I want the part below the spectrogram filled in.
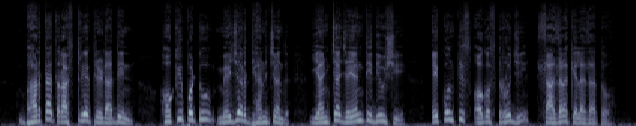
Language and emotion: Marathi, neutral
